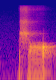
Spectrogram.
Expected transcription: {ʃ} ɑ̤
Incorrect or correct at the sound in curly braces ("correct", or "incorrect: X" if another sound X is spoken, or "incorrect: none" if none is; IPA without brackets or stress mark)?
correct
